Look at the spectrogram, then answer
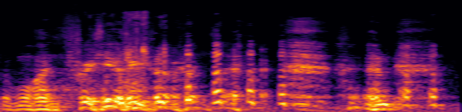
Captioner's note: laughter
